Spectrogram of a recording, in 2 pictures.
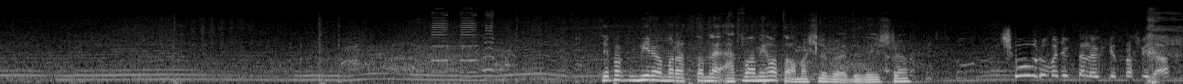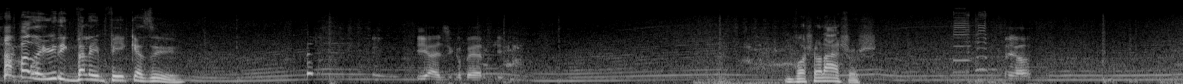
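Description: A car engine hums steadily, rising and falling in pitch as it speeds up and slows.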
